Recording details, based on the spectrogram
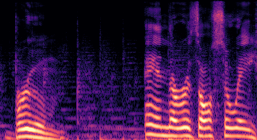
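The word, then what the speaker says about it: Bruttenholm: it would be pronounced Bruen home but it is pronounced broom and there is also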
